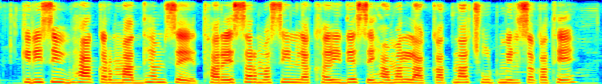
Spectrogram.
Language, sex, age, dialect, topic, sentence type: Chhattisgarhi, female, 25-30, Northern/Bhandar, agriculture, question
